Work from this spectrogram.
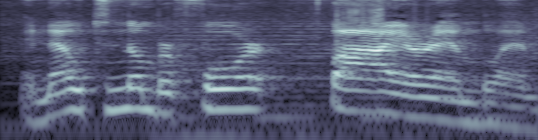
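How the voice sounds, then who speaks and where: Through noticeable background noise, a man with a non-native accent speaks with lively intonation. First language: not English. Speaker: video game YouTuber. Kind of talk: video game top-ten list narration.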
